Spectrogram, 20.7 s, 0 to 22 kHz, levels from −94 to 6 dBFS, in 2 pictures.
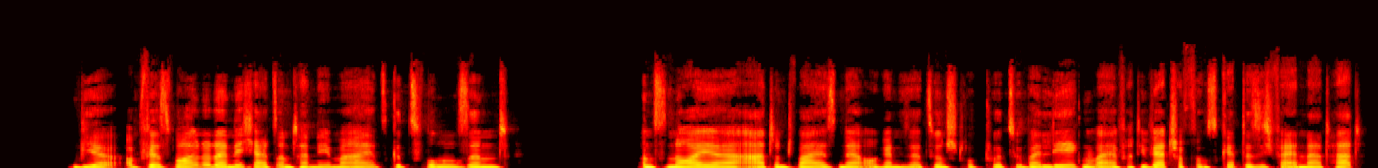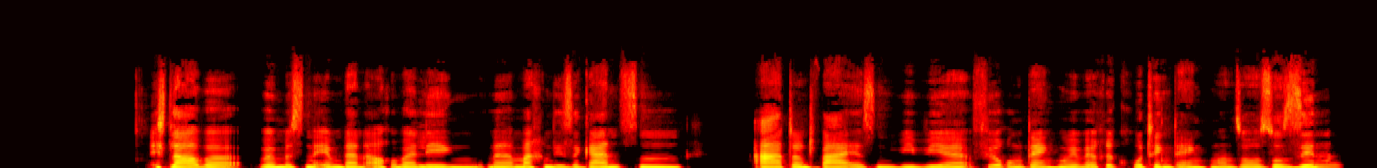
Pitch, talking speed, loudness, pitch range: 210 Hz, 160 wpm, -27 LUFS, 195-225 Hz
